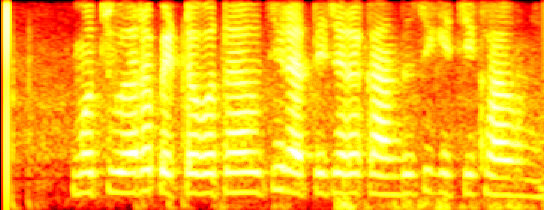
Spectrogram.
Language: Odia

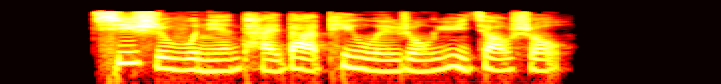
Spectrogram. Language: Chinese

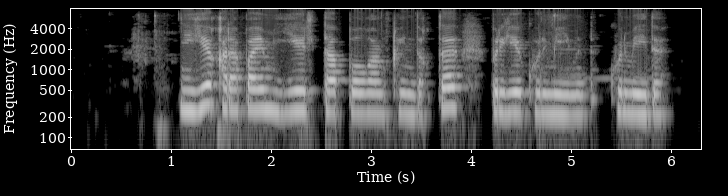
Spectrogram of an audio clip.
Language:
Kazakh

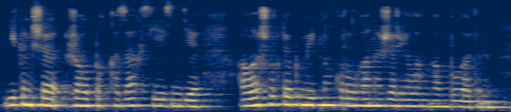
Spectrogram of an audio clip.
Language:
Kazakh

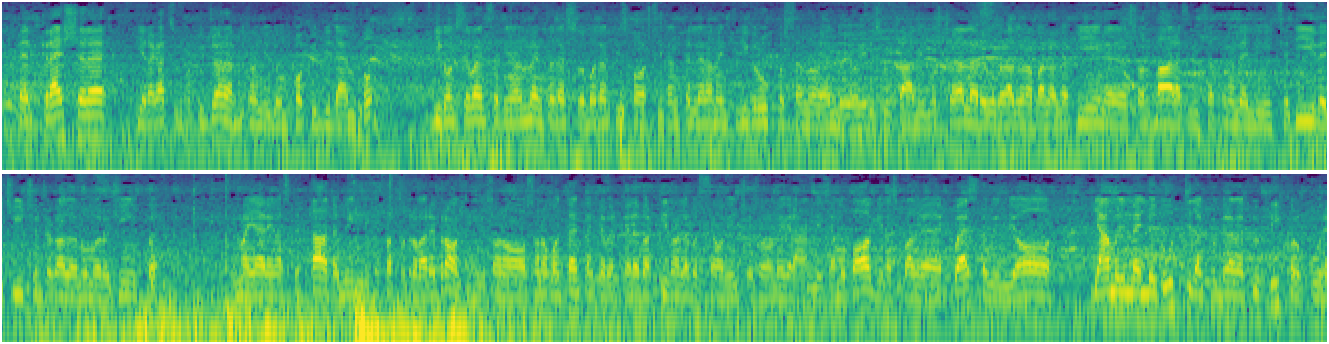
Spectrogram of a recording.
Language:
Italian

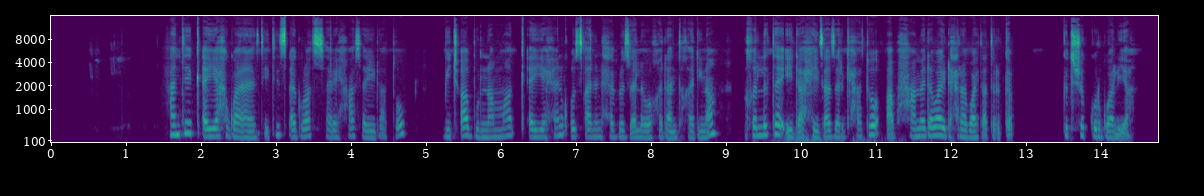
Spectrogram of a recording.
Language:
Tigrinya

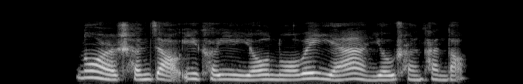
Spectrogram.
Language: Chinese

